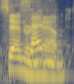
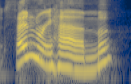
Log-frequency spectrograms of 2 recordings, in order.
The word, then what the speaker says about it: Sandringham: Sandringham. – Sandringham.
